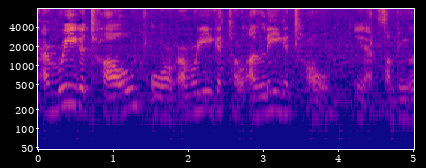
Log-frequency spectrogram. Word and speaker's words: ありがとう: So I will tell how to make a good pronunciation of Japanese today in this video. Let's check it. First example. ありがとう。ありがとうございます。Sometimes foreigners say arigato or arigato, yeah, something like that.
